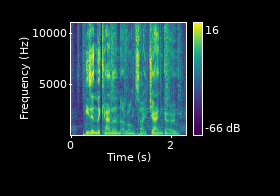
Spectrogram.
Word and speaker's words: Django: He's in the canon alongside Django, The D is silent.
